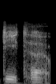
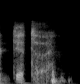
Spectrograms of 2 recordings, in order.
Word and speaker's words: DITA: Basically, in North America, most people pronounce it DITA. However, in Europe, most people pronounce it DITA, and that's because most European languages pronounce the letter I with an E sound.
